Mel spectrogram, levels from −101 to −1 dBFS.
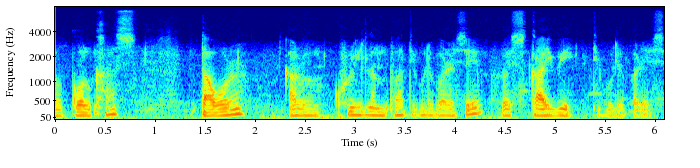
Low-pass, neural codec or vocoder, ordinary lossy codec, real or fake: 7.2 kHz; none; MP3, 48 kbps; real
